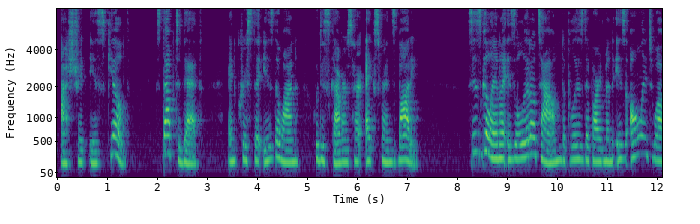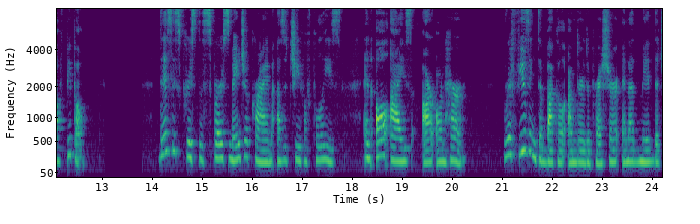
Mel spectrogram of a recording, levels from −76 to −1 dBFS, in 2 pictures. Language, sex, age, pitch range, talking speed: English, female, 30-49, 180-230 Hz, 135 wpm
